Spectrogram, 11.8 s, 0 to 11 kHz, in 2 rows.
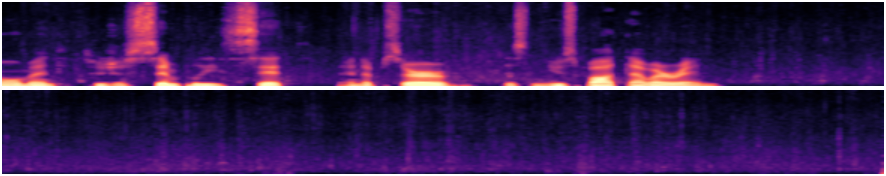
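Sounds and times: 
speech: 0.0 - 4.8
gentle waves lapping at the shore of a calm lake: 0.0 - 11.7.

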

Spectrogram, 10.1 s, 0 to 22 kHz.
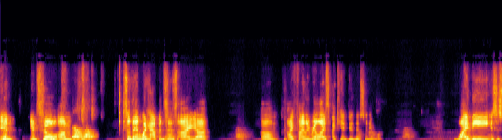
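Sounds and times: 
speech: 0.0 - 4.2, 5.2 - 7.7, 9.1 - 10.0
female corgi barking in high yaps: 1.3 - 2.0, 3.3 - 3.6, 4.7 - 5.0, 7.2 - 8.4
corgi whiny drawn-out yelp: 1.4 - 2.0, 4.7 - 5.0, 7.3 - 8.3.

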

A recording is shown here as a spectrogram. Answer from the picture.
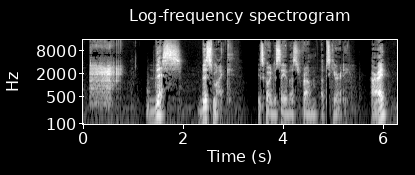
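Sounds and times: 
raspy fart sound effect from a button: 0.1 - 0.9
speech: 1.3 - 6.2.

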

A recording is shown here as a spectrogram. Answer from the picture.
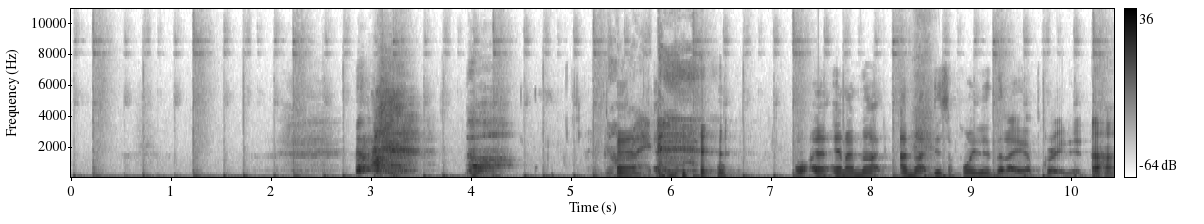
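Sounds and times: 
breaths: 0.5 - 1.1, 1.8 - 5.3
loud sneeze: 2.2 - 4.6
laughter: 2.2 - 10.4
speech: 2.8 - 3.4, 5.4 - 6.7, 7.4 - 10.4.

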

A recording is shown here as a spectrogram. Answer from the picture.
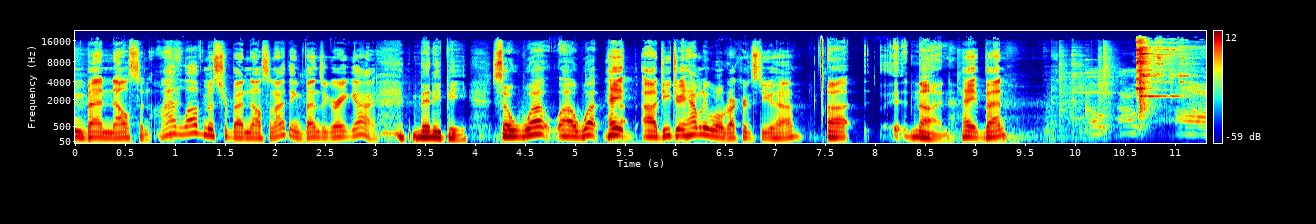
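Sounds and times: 
speech: 0.0 - 9.4
wine glass shattering: 9.8 - 11.3.

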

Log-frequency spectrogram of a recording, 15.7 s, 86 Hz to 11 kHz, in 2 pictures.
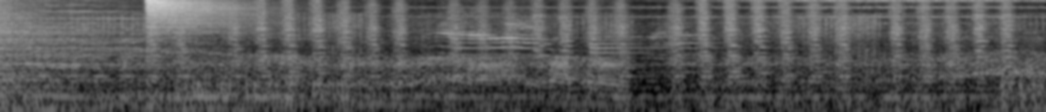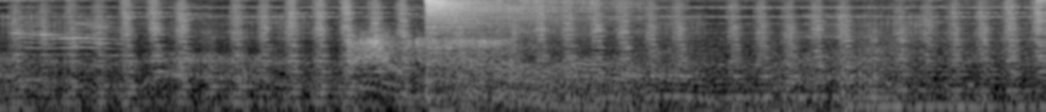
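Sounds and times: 
steady backdrop of pulsing sound: 0.0 - 15.6
cat meowing and yowling in a commercial: 2.0 - 13.2.

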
